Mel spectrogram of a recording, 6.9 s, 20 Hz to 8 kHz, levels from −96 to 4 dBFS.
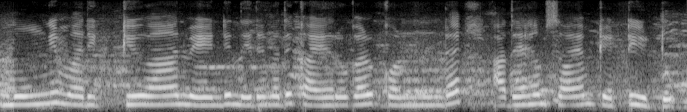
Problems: continuous background conversations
